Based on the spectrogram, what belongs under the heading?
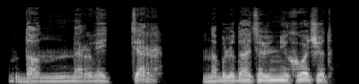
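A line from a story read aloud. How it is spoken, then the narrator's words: Mutter. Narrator (Russian): пробормотав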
